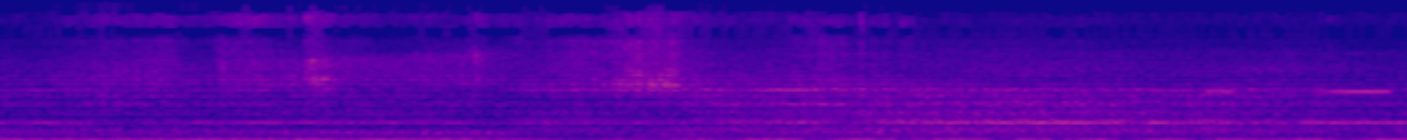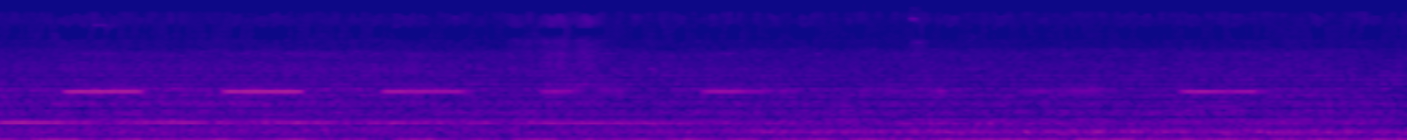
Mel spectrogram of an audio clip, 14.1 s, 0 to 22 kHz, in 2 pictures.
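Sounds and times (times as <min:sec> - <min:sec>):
back-up alarm beeping: 0:00.0 - 0:02.8, 0:06.0 - 0:13.6
diesel engine drone: 0:00.0 - 0:14.0.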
